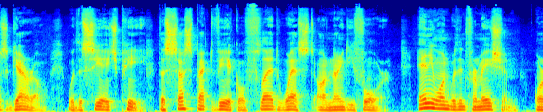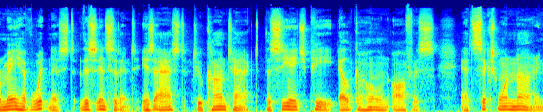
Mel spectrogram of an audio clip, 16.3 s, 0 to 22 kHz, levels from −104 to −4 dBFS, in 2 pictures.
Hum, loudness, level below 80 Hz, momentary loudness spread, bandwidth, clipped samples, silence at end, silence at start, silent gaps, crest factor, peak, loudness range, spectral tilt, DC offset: none; -25 LUFS; -42 dBFS; 10 LU; 18.5 kHz; under 0.1%; 0 s; 0 s; none; 18 dB; -6 dBFS; 3 LU; -5 dB/octave; under 0.1%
